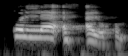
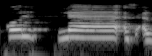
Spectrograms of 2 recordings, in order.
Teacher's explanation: You merge both lam together.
